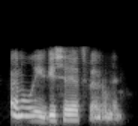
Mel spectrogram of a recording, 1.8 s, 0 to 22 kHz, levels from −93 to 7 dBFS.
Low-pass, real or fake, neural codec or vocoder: 5.4 kHz; fake; codec, 16 kHz, 1 kbps, X-Codec, HuBERT features, trained on balanced general audio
